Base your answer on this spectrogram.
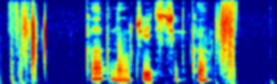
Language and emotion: Russian, sad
